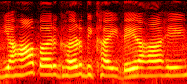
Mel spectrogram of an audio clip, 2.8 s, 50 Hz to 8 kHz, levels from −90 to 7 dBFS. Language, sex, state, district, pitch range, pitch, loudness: Hindi, female, Madhya Pradesh, Dhar, 255-280 Hz, 260 Hz, -13 LUFS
